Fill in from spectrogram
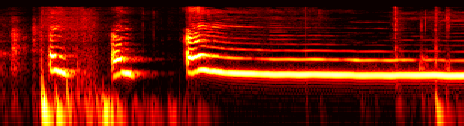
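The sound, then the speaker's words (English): A person imitates a dog into a covered microphone, sounding muffled and muted: two quick yelping barks, then a long, steady, high-pitched howl held for over a second, loud, with no talking. “you're howling, …, but I think you were covering the mic, so it was a bit muffled and muted”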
